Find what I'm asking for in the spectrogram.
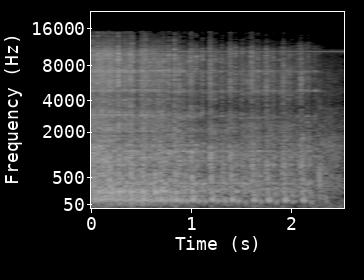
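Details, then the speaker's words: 2006 Aprilia SR 50 R scooter: quick rattling clatter from the CVT/clutch area on starting that dies away within seconds; cause was a misplaced kickstart gear, readjusted to fix the noise. "basically guys yeah you hear that yeah that's a problem oh sounds like a problem sounds like a major problem really and it's all coming from that place where the bullet is or the clutch is"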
